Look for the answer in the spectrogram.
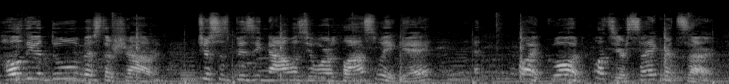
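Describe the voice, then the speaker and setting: An actor playing a smooth-talking, threatening Irish gangster enforcer in an old-time radio drama. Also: male voice, expressive, measured pace, music in the background. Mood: menacing. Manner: smooth-talking, threatening, drops to a low growl. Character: menacing Irish gangster enforcer, middle-aged man.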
